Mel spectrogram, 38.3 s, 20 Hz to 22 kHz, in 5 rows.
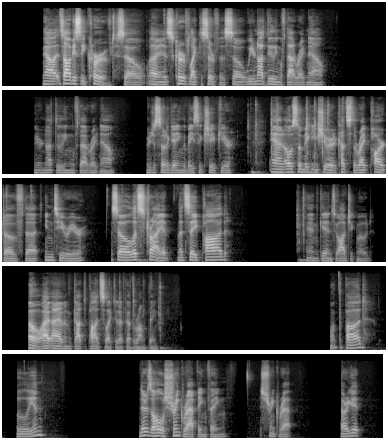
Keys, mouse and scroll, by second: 3.4-3.7 middle drag, 5.2-7.5 drag, 7.8-12.1 middle drag, 12.6 z, 13.8 z, 14.6-15.5 middle drag, 16.1-17.6 middle drag, 18.1 Tab, 21.3 Tab, 22.2 middle click, 25.7 ctrl+z, 27.5-28.8 drag, 30.1-31.5 drag, 32.0 middle click, 34.9 middle click, 35.1 right click, 35.3-36.2 drag, 35.5 right click, 37.4-38.3 drag.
